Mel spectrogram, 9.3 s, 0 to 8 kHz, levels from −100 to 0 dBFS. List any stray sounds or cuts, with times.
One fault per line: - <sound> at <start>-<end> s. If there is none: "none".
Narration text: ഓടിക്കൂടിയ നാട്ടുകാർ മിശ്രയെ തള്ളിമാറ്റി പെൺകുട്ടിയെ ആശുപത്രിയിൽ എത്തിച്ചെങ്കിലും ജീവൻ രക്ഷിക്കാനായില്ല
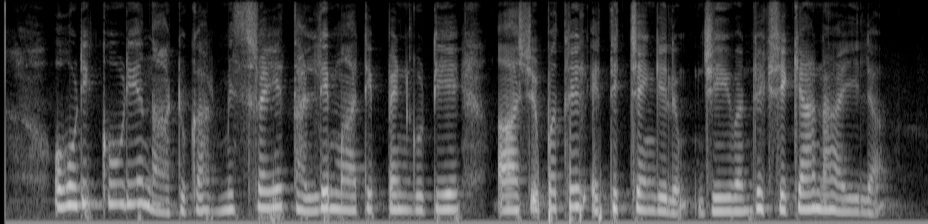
none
